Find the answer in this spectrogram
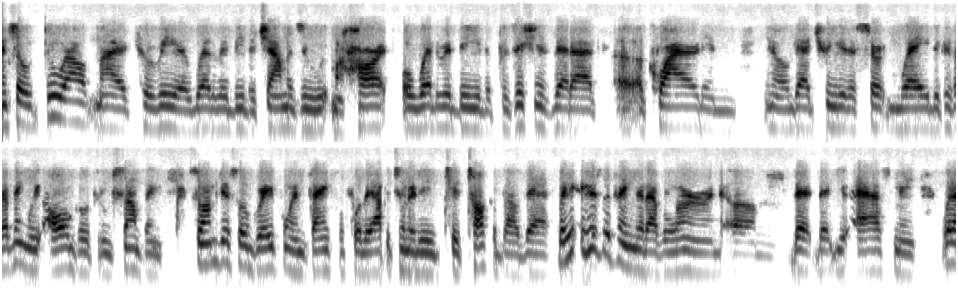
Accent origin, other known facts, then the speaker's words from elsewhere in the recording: Norfolk, Virginia, United States; And so I'm originally from Norfolk, Virginia, by way of a number of other sort of cities. My parents were military.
